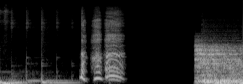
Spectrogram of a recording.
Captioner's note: gasp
